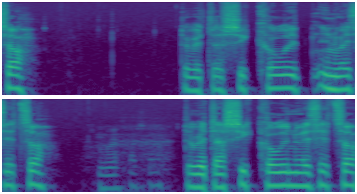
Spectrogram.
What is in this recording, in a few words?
"sicl", welsh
